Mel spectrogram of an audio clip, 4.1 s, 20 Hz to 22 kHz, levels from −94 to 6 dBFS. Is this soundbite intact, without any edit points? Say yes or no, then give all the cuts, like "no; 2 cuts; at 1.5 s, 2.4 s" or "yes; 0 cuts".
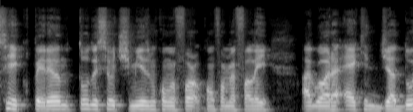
yes; 0 cuts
